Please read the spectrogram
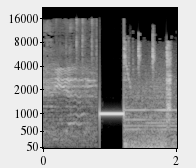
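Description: Background music cut by a short, loud, single-pitch beep about a second in; after the beep the music goes on over a low rumble.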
